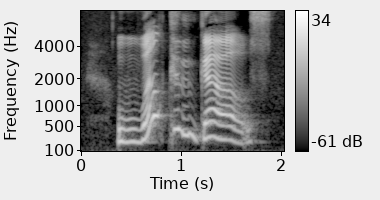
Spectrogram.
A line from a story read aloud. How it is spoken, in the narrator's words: said Miss Cackle, smiling fondly at her flock of pupils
